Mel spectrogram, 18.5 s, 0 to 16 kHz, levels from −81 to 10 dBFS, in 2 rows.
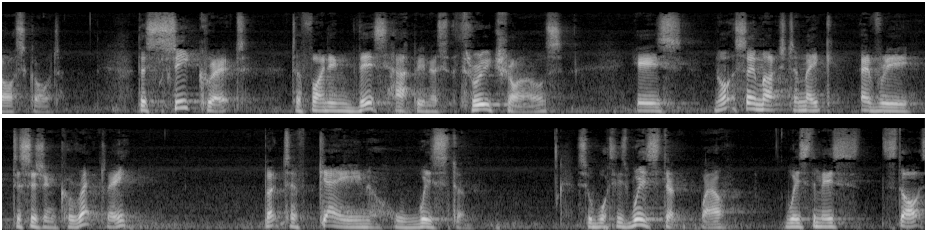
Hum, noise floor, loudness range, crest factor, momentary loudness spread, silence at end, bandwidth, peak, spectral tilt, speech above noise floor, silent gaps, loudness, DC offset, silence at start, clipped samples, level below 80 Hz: none; -46 dBFS; 4 LU; 18 dB; 14 LU; 0 s; 11.5 kHz; 0 dBFS; -4 dB/octave; 28 dB; none; -18 LUFS; under 0.1%; 0 s; under 0.1%; -48 dBFS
